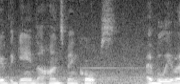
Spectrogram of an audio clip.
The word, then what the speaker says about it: Copse: the game, the Huntsmen Copse. I believe I said that right. I have no idea. I actually used to call it Corpse. But I believe I said it wrong.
